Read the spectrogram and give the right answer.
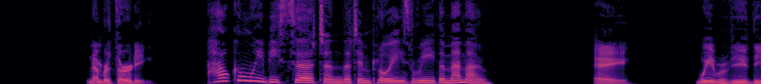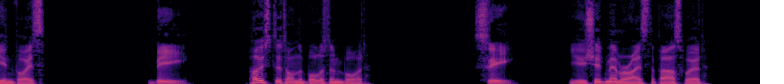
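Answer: B: Post it on the bulletin board.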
